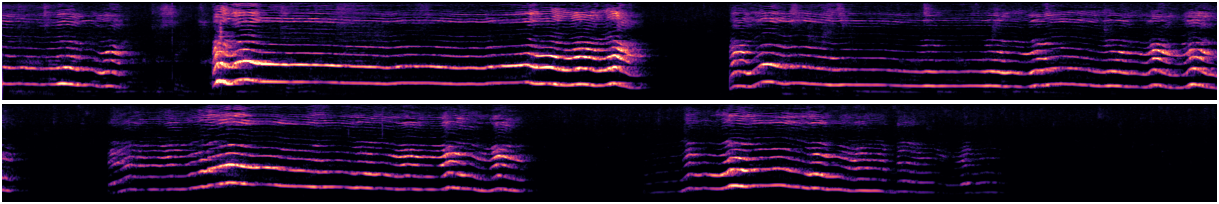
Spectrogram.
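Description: Afghan hound howling at a television commercial: a run of long howls, about four full ones plus the end of another, each several seconds long and wavering in pitch, with short pauses for breath between.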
